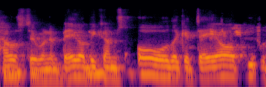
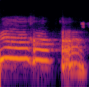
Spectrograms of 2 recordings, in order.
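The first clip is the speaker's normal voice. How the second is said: high mock hysterical laugh, pitched way up; a squeaky hysterical cackle, imitated; imitating mom's laugh. Son mimicking his mother's hysterical laugh in a high voice. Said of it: "and laughs hysterically".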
